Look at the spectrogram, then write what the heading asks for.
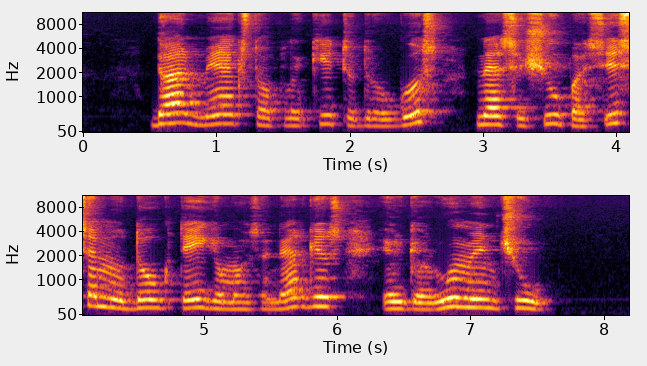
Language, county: Lithuanian, Vilnius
